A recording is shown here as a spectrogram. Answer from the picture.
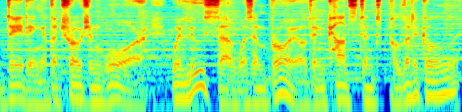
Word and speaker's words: Wilusa: Repeated references to a place called Wilusa, a vassal kingdom on the western edge of their empire. Wilusa, sound familiar? Yay! Linguistic analysis suggests this is the Hittite pronunciation of Ilios, Homer's alternate name for Troy.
